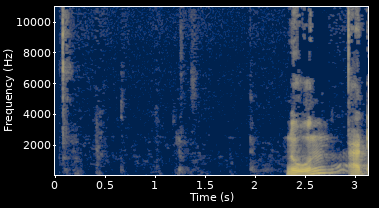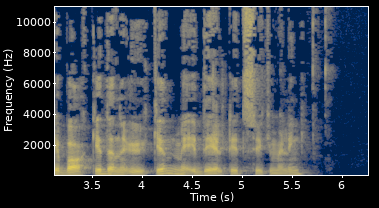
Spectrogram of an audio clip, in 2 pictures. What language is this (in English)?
Norwegian Bokmål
